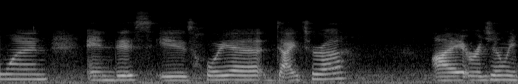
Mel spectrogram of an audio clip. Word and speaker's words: diptera: and this is hoya daitera i originally pronounced it diptera because i did not know the p was silent but you guys know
